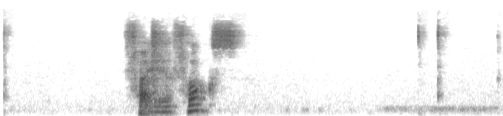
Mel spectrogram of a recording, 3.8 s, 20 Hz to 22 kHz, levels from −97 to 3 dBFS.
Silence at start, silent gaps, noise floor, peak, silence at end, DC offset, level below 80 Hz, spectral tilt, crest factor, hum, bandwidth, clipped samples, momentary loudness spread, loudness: 0 s; none; -81 dBFS; -12 dBFS; 0.45 s; under 0.1%; -80 dBFS; -2 dB/octave; 26 dB; none; 15 kHz; under 0.1%; 14 LU; -32 LUFS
